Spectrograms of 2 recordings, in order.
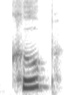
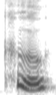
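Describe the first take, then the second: First: The word is pronounced the plain English way. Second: The word is pronounced the French way. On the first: "So coop" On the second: "but we pronounce it in the French"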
